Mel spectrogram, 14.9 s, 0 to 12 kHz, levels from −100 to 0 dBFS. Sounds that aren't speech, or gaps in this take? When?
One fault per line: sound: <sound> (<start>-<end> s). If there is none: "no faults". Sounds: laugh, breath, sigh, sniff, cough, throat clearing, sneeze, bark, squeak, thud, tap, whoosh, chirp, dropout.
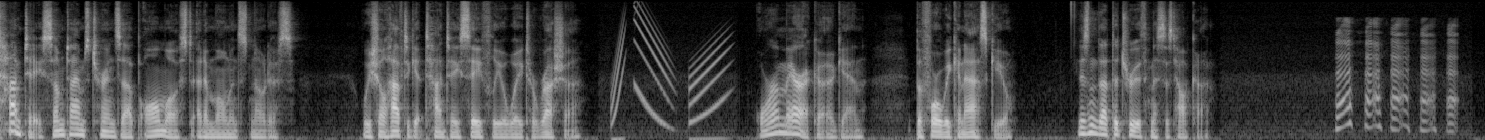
sound: chirp (6.1-7.4 s)
sound: laugh (13.4-14.6 s)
